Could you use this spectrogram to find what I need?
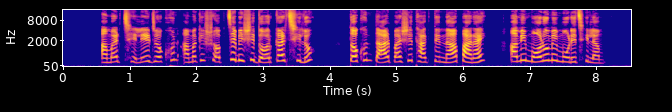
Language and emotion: Bengali, sad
